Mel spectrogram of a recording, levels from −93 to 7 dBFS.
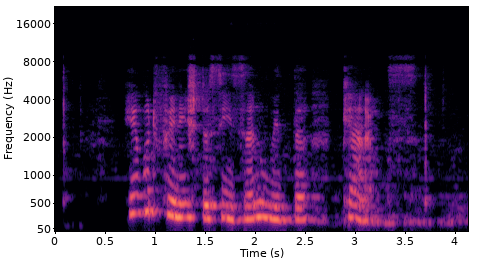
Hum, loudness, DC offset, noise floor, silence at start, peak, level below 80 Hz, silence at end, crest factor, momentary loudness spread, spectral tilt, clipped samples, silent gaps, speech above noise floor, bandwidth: none; -28 LUFS; under 0.1%; -69 dBFS; 0.7 s; -12 dBFS; -80 dBFS; 0.4 s; 16 dB; 23 LU; -5.5 dB/octave; under 0.1%; none; 41 dB; 9 kHz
